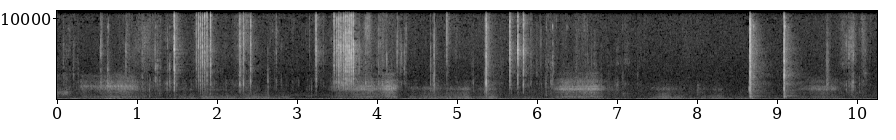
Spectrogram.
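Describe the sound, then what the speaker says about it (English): Torque wrench set to 15 newton meters tightening a bolt on a Husqvarna 701 water pump, a series of quiet ratcheting clicks and taps with low background rumble. "I've got my torque wrench set to 15 Newton meters"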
